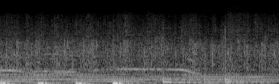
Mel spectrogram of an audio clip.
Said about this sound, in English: Just give God a hand clap of praise right there.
